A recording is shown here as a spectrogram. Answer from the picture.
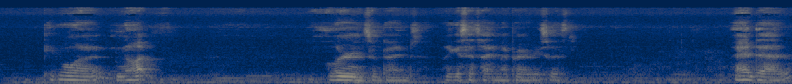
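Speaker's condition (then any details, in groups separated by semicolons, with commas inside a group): Parkinson's; voice weakened by Parkinson's, knee replaced after hardly walking, earlier taught from chair; voice went with Parkinson's, can still whisper, formerly whisper carried and was heard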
